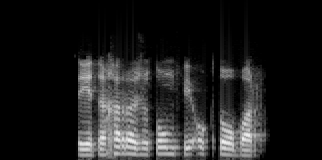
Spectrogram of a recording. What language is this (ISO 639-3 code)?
ara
